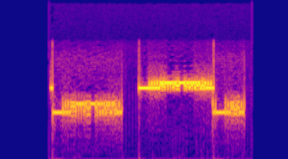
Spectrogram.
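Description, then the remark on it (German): Three back-to-back bursts of steady, buzzing dial-up modem data tones, from the user's modem, then the internet provider's modem, then the user's modem again, each a little different in pitch, loud and filling about two seconds, with no voices. “In diesem Falle hören wir gleich drei Datenübertragungen. Einmal von unserem Modem, dann vom Modem des Internetanbieters, dann wieder von unserem Modem.”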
